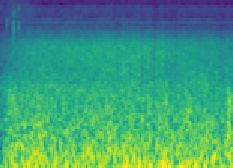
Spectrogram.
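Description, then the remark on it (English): A deep, steady rumbling roar of melting glacier ice breaking off and falling into the sea, loud, with a dense low booming texture and no clear pauses or talking. “recording glaciers as they melt slowly or suddenly fall into the sea”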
